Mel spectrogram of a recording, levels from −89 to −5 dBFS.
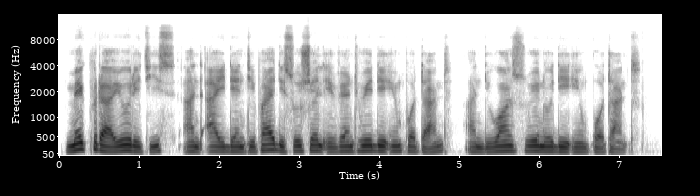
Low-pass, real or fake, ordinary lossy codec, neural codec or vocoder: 14.4 kHz; real; Opus, 32 kbps; none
